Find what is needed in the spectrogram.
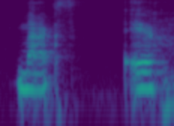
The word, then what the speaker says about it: Ehrich: Uh, forgive me, Echrich. What is his name? It's E H R I C H. How do I say that? – Hold on, let me look it up. Demi Lovato. Max Ehrich.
